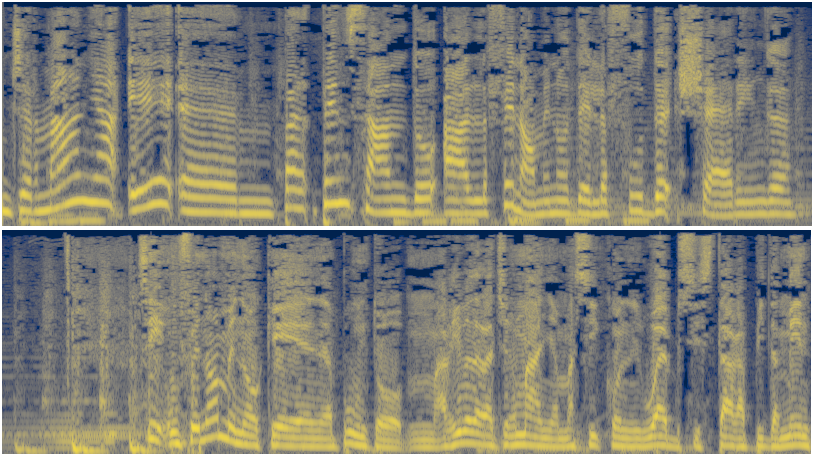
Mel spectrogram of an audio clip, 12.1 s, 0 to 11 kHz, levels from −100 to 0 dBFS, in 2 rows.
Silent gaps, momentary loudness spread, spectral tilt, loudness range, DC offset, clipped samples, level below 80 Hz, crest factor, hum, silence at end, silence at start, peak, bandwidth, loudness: none; 6 LU; -4.5 dB/octave; 2 LU; 0.2%; under 0.1%; -28 dBFS; 14 dB; none; 0 s; 0 s; 0 dBFS; 11 kHz; -13 LUFS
